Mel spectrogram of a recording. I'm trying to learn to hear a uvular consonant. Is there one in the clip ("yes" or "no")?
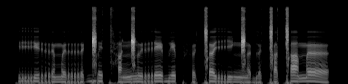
no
